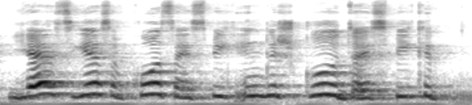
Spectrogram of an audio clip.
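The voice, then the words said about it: Deliberately bad Israeli English accent. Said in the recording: “That's a really bad accent.”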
